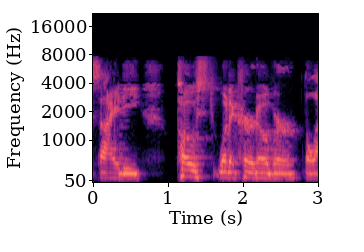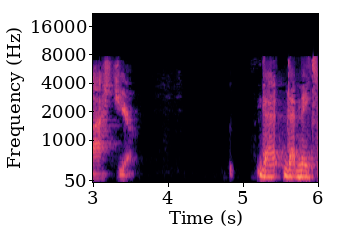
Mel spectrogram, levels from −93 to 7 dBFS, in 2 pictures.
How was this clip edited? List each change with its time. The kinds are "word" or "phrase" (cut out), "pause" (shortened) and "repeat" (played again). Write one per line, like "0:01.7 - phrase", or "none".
none

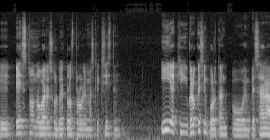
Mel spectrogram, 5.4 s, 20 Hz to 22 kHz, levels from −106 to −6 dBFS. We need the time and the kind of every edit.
0:01.3 - word
0:03.7 - word
0:04.5 - word

